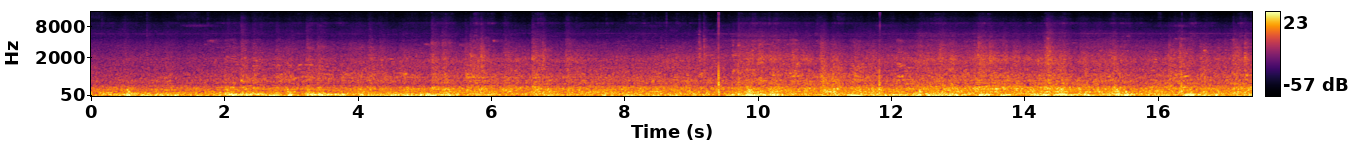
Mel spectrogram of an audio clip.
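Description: Metal wheels screech and clatter on the rails.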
